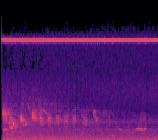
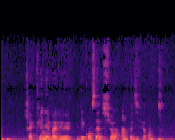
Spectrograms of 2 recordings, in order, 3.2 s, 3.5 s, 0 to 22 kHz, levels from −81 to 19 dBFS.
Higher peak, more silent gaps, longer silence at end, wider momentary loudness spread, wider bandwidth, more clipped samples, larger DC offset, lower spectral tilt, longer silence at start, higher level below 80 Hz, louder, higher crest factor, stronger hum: second, -6 dBFS vs -2 dBFS; neither; about the same, 0 s vs 0 s; second, 2 LU vs 9 LU; first, 19 kHz vs 16.5 kHz; neither; first, 0.8% vs under 0.1%; second, -3.5 dB/octave vs -5.5 dB/octave; about the same, 0 s vs 0 s; second, -42 dBFS vs -34 dBFS; about the same, -19 LUFS vs -19 LUFS; about the same, 16 dB vs 18 dB; neither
